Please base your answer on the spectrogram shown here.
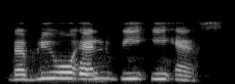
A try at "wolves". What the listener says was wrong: VES, not FS. WOLVES, wolves.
